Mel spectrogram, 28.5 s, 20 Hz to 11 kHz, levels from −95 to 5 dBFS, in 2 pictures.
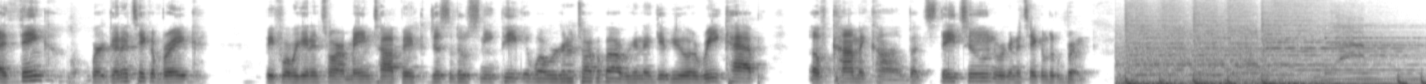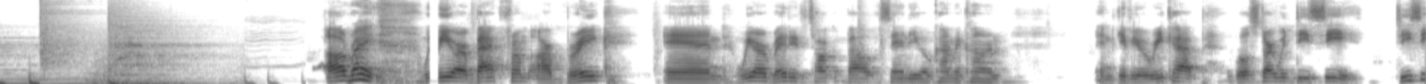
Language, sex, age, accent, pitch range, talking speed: English, male, 20-39, American, 125-145 Hz, 160 wpm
